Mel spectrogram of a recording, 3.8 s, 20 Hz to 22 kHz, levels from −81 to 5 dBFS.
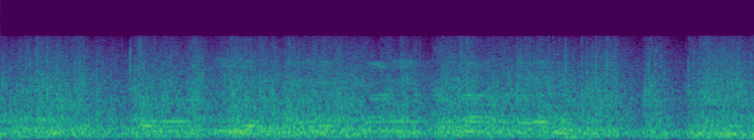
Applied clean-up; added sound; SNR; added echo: none; Gunshot, gunfire / Fireworks; -5 dB; reverberation time 1.8 s.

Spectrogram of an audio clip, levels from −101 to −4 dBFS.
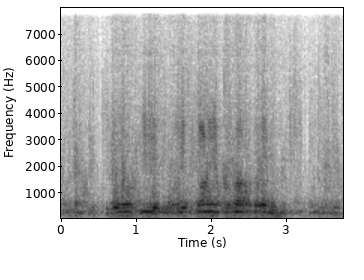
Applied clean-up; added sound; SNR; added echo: neural separator model SepFormer DNS4.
